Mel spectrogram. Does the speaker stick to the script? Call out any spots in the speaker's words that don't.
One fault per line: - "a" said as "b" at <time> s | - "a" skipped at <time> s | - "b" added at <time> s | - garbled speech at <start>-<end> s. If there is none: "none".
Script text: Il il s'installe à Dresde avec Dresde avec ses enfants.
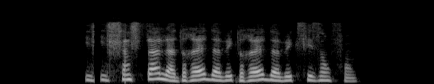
none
